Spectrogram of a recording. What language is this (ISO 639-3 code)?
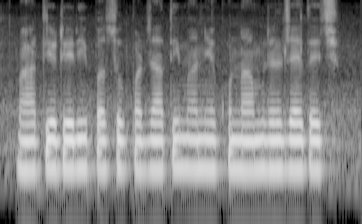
mai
